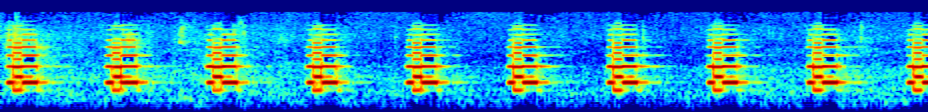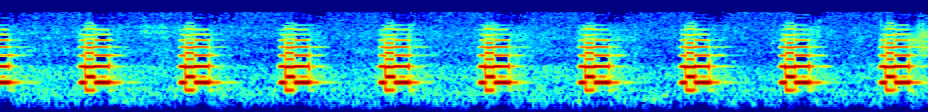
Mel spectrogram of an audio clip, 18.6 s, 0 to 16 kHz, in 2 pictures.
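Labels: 0.0s An alarm beeps rhythmically with pauses between the beeps. 18.6s

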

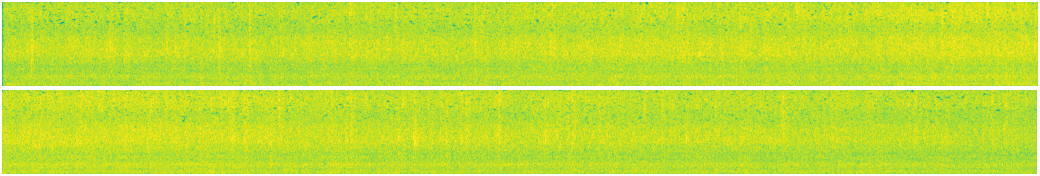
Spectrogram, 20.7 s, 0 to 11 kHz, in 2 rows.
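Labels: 0.1s Strong rain pouring on a hard surface. 20.7s

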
